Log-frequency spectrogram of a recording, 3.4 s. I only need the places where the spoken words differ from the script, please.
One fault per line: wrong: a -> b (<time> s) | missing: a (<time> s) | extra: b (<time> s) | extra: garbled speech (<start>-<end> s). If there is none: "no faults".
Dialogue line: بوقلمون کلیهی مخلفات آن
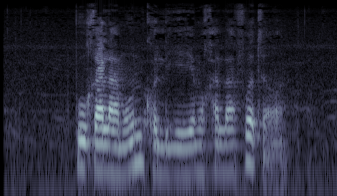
no faults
